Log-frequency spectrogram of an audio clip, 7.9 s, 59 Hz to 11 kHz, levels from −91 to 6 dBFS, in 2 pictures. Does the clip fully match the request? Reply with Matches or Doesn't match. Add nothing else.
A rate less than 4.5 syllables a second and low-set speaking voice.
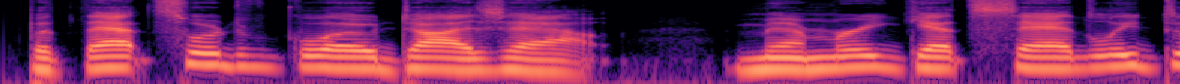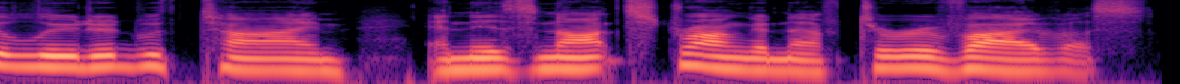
Doesn't match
